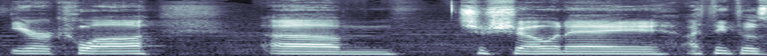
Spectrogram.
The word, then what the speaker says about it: Iroquois: was either Shoshone a Iroquois not Iroquois some people pronounce it it's Iroquois Shoshone a I think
